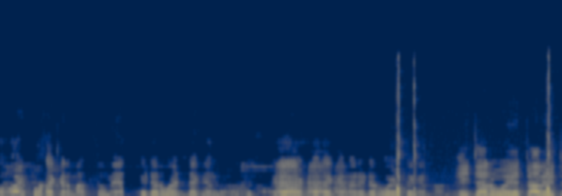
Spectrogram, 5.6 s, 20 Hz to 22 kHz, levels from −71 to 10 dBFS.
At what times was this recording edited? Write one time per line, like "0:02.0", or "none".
0:01.3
